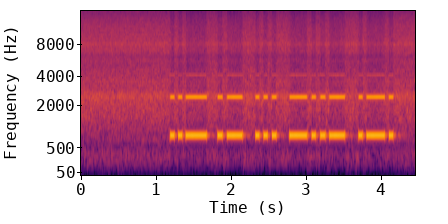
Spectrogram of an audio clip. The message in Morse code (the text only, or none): UASXR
